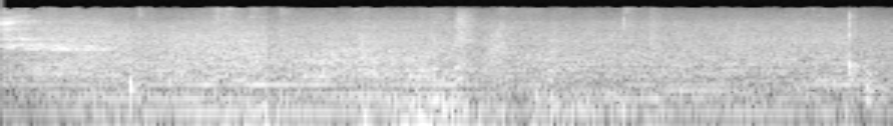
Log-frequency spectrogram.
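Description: A steady low hum with hiss from a running machine such as a fan, with a couple of faint knocks.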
